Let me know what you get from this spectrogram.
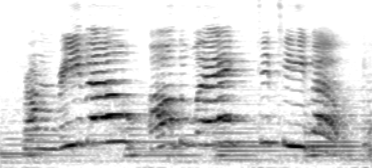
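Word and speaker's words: Ribault: Near, near, near, Rebo rhymes with Tebow, but nothing rhymes with Hans.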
